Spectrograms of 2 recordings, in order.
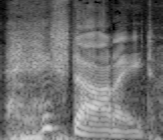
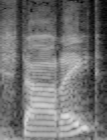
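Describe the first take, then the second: First: The word starts with an audible h sound. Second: The word starts directly with a vowel. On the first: "you can put on the silent H at the start of it" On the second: "the longer version"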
